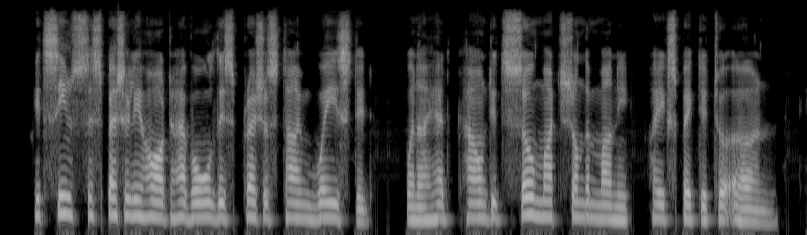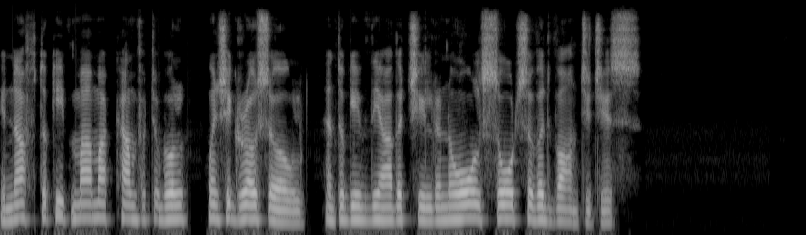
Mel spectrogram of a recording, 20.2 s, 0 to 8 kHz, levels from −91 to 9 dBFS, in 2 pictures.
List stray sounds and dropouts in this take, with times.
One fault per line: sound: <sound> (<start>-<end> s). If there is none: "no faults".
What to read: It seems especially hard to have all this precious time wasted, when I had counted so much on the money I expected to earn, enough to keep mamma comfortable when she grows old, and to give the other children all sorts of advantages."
no faults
